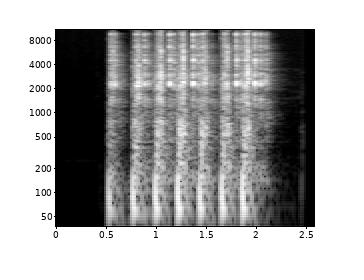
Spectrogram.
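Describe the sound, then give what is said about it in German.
A quick, steady run of about seven firm, fairly loud knocks on a door, with no talking, followed by a brief silence. “Komm nur herein, mein liebes Kind. Die Tür ist auf.”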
